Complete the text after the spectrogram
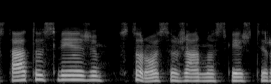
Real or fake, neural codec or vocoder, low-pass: real; none; 7.2 kHz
